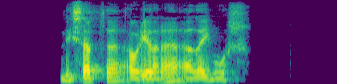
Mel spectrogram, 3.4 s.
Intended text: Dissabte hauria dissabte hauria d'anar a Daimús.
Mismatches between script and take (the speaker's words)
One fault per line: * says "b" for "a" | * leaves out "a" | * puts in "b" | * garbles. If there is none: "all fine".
* leaves out "dissabte hauria"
